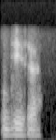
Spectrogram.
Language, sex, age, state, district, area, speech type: Urdu, male, 18-30, Uttar Pradesh, Saharanpur, urban, conversation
